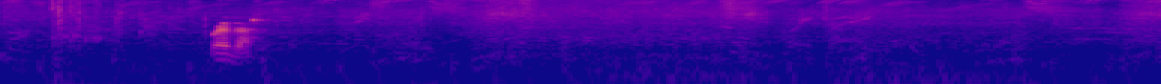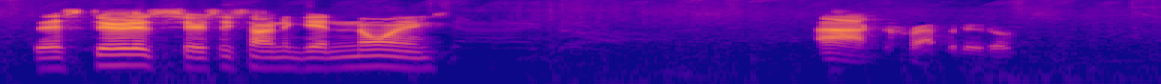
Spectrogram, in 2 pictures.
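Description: A young man speaks close to a microphone in short bursts.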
